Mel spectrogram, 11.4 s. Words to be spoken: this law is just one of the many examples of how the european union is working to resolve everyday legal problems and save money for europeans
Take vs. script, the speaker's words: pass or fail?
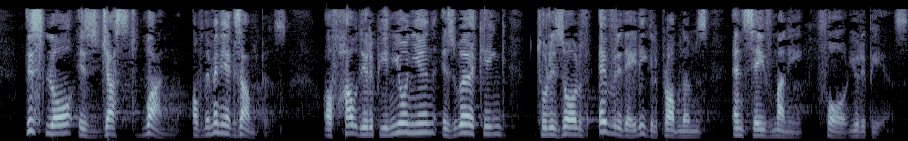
pass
